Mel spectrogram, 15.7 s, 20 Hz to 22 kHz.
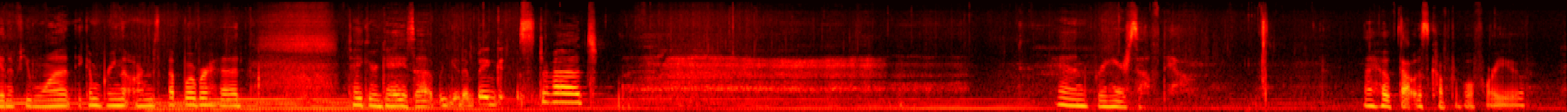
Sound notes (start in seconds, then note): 2.5 inhale; 6.2 exhale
